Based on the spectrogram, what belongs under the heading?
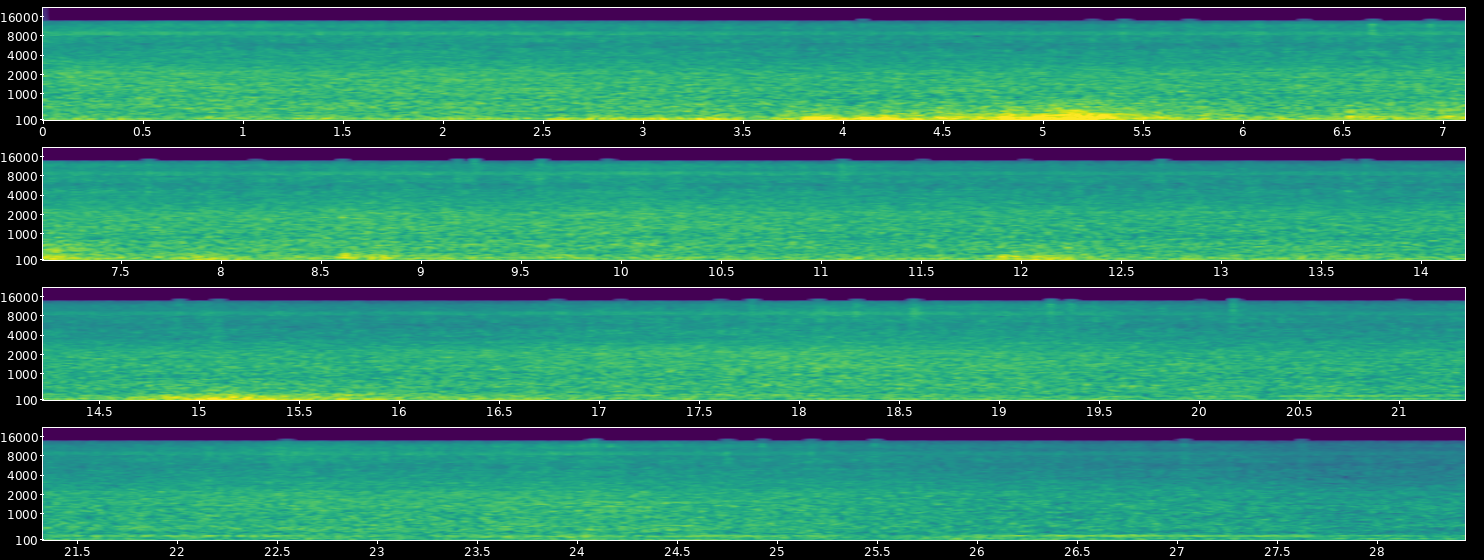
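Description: Heavy rain falling on a flooded street: a steady loud hiss of rain and running water. A few low rumbles rise out of it, the loudest about four to five seconds in and another about halfway through.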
